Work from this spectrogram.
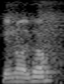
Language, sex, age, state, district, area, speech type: Odia, male, 18-30, Odisha, Bargarh, urban, spontaneous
